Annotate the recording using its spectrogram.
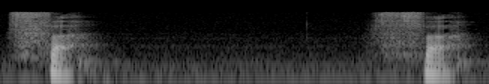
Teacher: Then we've got another short syllable with that f. So top teeth to bottom lip for the f. And then a schwa.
